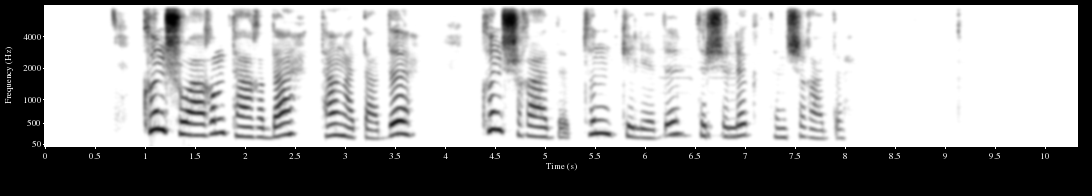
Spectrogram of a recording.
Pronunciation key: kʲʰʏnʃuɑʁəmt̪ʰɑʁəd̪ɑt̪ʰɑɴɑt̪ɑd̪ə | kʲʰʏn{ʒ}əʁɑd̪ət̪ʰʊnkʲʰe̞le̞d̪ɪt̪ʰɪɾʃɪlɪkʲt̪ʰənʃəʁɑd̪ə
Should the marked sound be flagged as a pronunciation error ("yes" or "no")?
yes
